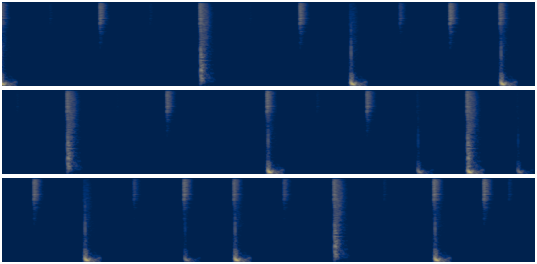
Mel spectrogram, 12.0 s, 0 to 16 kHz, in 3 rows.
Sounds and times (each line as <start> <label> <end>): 7.2 kick hat snare 8.0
